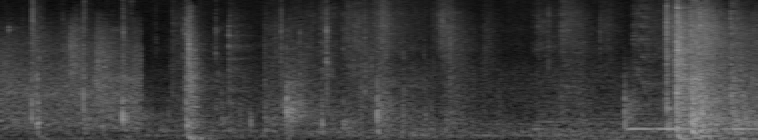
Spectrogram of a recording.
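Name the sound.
door opening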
